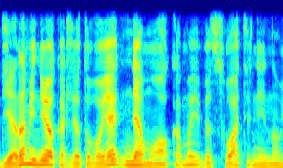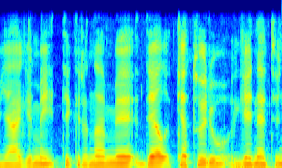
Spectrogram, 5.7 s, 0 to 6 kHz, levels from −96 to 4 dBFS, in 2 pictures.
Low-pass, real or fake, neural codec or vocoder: 5.4 kHz; real; none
